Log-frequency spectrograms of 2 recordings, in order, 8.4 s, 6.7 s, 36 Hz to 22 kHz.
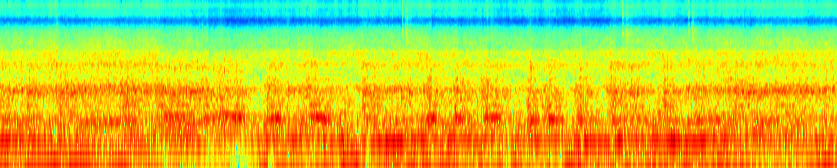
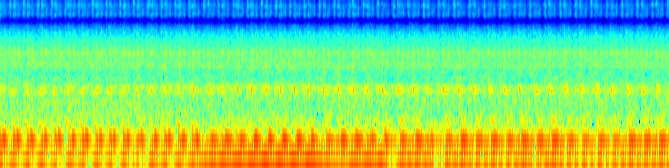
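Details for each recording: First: Opel Manta hatchback with Ascona front end, first start after about 20 years sitting, camera at the front; uneven idle with a loping, stumbling beat and dropped pulses, a little missy: misfire, cause unconfirmed, points and distributor to be checked. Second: Opel Manta hatchback with Ascona front end, after about 20 years stored, still on old plugs; steady, even idle with a regular low thrum around three and a half beats a second, no stumble: normal idle.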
